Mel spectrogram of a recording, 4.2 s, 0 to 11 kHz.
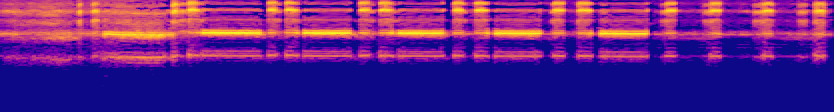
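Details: Forest cicada chorus on a sultry summer afternoon at Jinlongshan in Nantou, recorded 28 May 2016. A high, harsh buzz pulses on and off in quick bursts, roughly twice a second, with a faint low sound at the start.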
